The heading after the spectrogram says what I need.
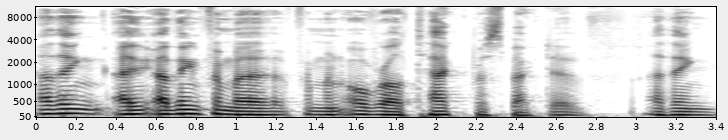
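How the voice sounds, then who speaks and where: Speaking at a fairly quick pace, a man with a Canadian accent has a very deep, low pitch. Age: 40s. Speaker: tech website publisher. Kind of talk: casual chat.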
